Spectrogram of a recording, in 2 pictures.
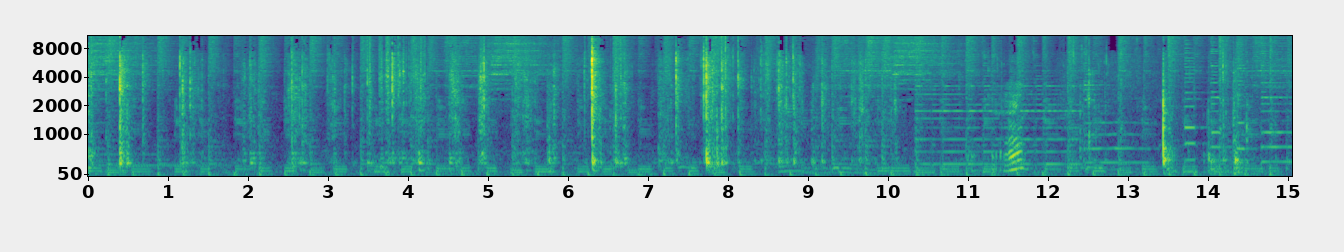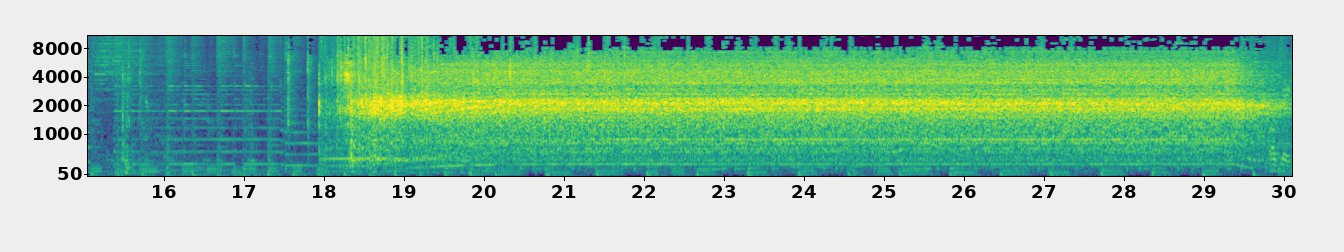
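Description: NutriBullet Rx personal blender motor starting about two-thirds of the way in and blending a liquid marinade with garlic cloves. It runs loud and steady for about twelve seconds, its pitch rising as it spins up and falling as it winds down at the very end. Before it starts, there is light clattering of the cup being fitted onto the base over background music.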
